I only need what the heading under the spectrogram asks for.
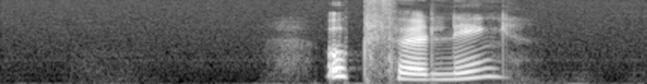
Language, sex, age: Swedish, female, 54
